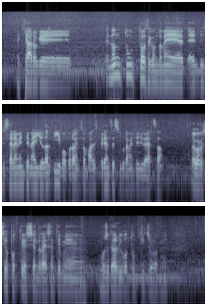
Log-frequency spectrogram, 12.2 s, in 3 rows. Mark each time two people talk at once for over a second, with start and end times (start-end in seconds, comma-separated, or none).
none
